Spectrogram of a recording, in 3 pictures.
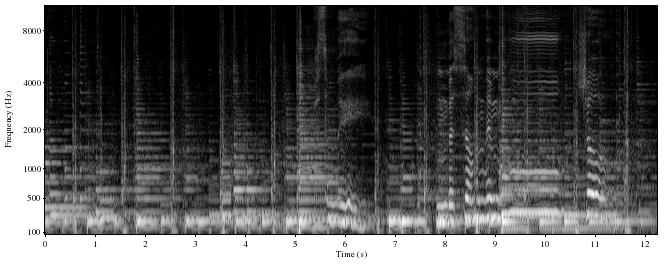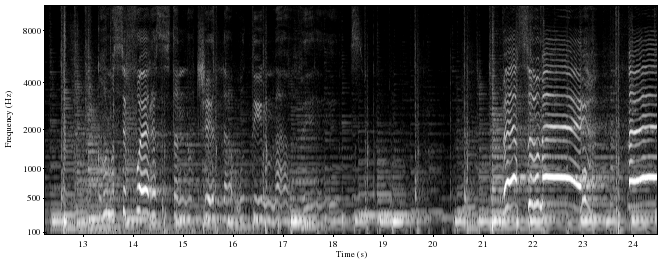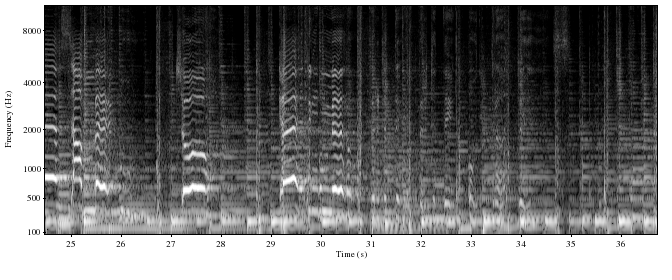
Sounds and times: Flamenco: 0:00.0 - 0:36.7.

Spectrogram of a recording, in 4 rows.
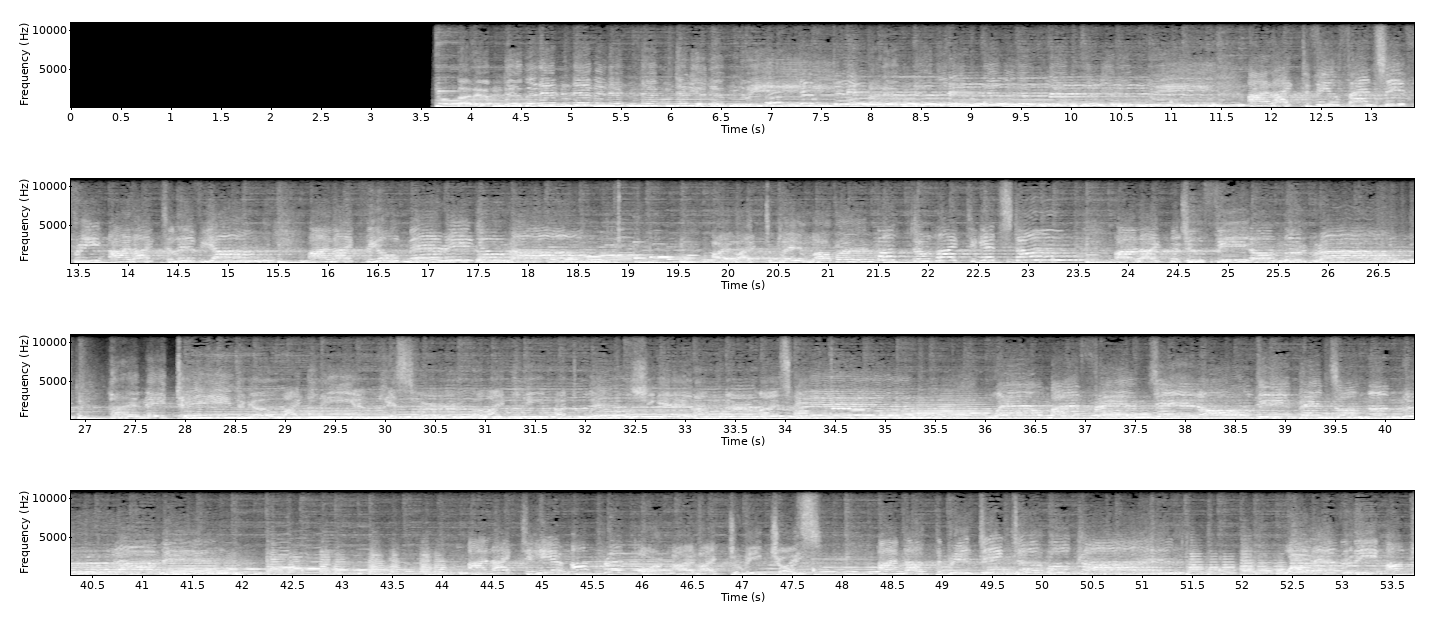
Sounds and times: Music: 0:03.6 - 0:53.7.

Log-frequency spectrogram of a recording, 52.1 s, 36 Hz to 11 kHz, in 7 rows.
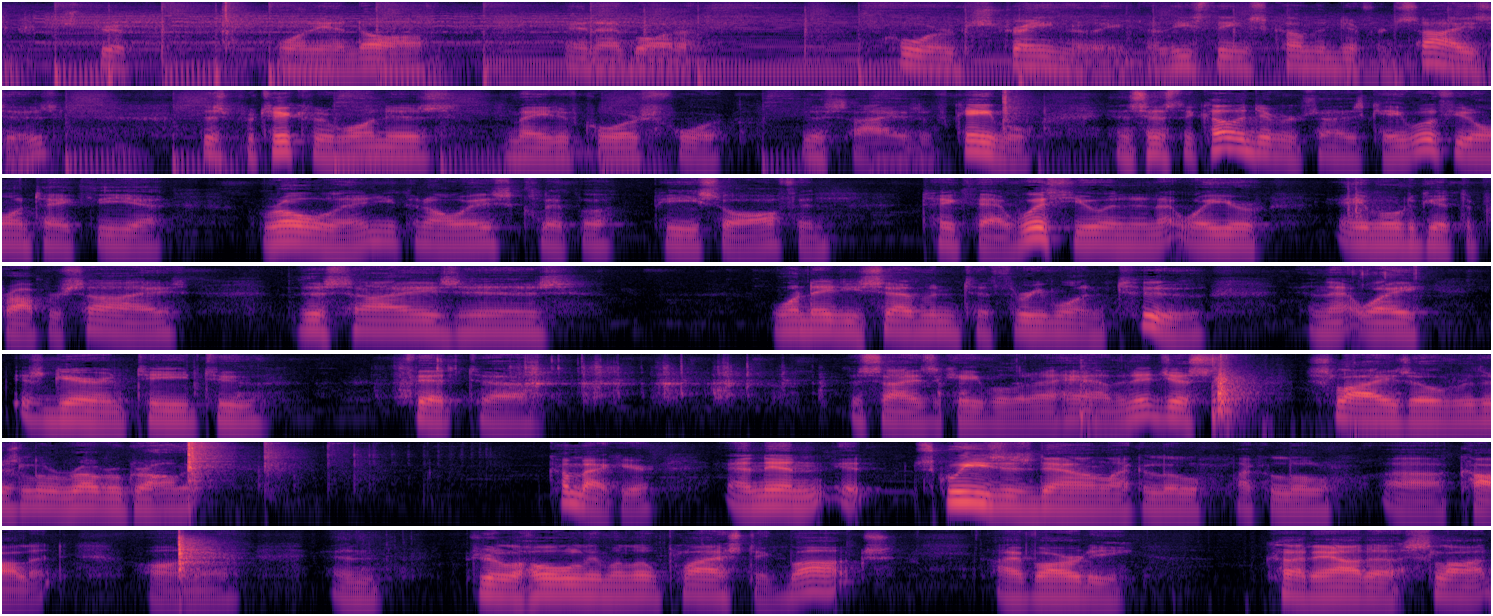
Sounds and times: Inside, small room: 0:00.0 - 0:52.1
Speech: 0:00.3 - 0:00.7, 0:01.4 - 0:02.2, 0:02.8 - 0:03.6, 0:04.4 - 0:07.8, 0:08.4 - 0:25.4, 0:26.2 - 0:31.2, 0:31.8 - 0:32.6, 0:34.0 - 0:38.2, 0:40.0 - 0:50.4, 0:51.0 - 0:52.1.

